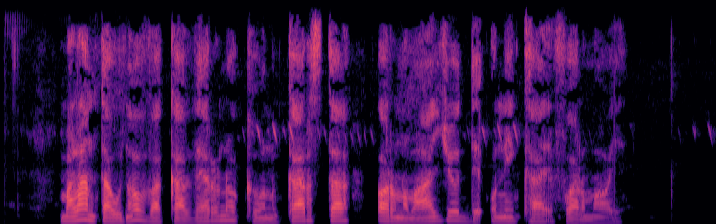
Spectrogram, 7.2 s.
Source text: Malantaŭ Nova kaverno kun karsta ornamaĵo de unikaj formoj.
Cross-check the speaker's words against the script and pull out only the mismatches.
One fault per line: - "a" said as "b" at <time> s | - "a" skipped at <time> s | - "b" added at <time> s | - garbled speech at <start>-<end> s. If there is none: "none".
none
